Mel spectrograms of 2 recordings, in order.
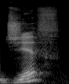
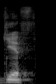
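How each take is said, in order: First: The word begins with a J sound. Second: The word begins with a hard G sound. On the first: "J I F, like that's how you'd pronounce it" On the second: "with just like the G, just the G I F"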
